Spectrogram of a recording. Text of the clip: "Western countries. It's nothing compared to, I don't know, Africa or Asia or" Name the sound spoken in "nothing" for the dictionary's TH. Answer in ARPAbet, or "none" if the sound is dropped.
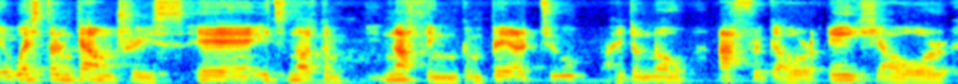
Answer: TH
